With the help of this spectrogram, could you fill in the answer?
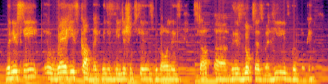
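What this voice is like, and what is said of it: Non-resident Indian English accent. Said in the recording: “Even my accent right now, I would say I have an NRI accent.”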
